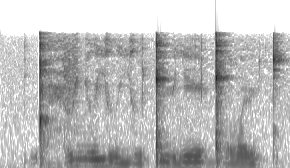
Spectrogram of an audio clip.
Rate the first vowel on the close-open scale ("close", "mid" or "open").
open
